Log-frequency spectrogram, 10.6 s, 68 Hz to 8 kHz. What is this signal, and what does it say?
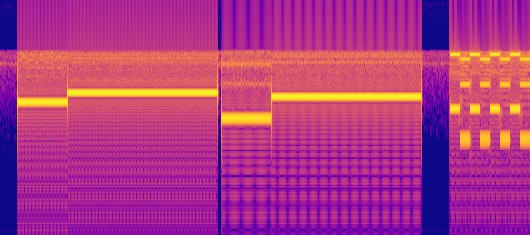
Two-tone page, heard as a one-second tone, then a three-second tone, about 1010 then 1220 Hz, about 730 then 1120 Hz. It is heard from 0.3 to 8.4 s.
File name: wcalert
